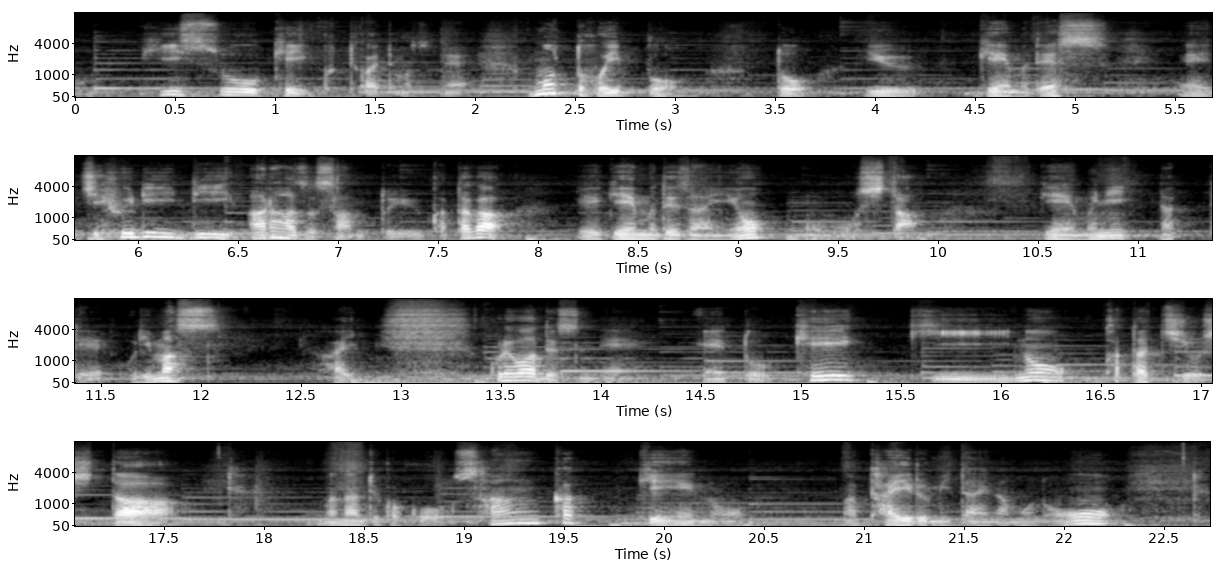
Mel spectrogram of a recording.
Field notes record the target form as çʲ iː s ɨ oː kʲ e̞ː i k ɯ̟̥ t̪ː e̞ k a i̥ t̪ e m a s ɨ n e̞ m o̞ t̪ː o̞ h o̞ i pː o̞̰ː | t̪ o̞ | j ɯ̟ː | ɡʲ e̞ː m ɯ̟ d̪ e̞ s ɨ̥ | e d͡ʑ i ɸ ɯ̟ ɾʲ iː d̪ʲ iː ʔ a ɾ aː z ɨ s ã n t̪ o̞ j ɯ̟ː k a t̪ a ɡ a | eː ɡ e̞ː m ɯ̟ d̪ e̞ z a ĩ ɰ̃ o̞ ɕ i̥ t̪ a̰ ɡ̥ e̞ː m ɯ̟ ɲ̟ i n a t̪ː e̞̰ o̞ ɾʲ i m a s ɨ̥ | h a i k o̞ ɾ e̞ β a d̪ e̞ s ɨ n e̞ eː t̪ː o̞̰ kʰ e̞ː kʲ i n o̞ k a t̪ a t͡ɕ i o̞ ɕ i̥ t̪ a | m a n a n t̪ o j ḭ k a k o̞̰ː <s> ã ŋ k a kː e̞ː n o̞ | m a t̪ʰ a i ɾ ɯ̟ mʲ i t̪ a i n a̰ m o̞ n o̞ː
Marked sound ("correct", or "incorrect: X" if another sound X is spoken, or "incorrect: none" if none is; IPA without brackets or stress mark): correct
